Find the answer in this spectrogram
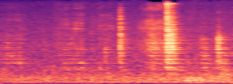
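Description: A few light clicks and taps of a small workpiece being handled against a scroll saw table, over low room noise.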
